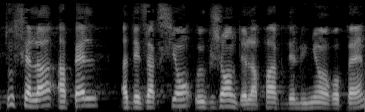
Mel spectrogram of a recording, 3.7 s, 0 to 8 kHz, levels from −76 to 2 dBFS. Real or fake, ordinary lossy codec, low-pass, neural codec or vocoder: fake; MP3, 32 kbps; 7.2 kHz; codec, 16 kHz, 6 kbps, DAC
